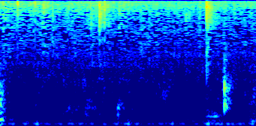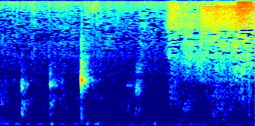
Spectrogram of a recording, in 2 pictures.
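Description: Nut paste with spices sizzling in a pan for a winter vegetable niramish labra, with a soft steady fry under scattered scrapes and taps of a stirring spoon that grow into a louder hiss near the end.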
